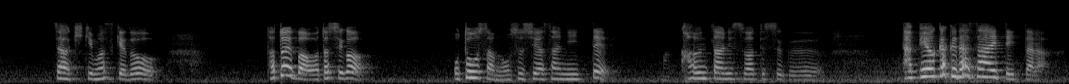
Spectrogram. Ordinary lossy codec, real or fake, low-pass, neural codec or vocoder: none; real; 7.2 kHz; none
